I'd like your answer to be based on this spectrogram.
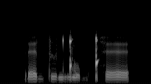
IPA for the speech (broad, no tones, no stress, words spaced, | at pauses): ɾɛdtɯd ŋ͡ǃobǃʰɛ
